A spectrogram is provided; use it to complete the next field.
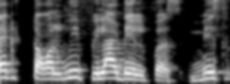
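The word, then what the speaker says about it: Ptolemy: और इसके एक चीज और याद रखिएगा, जो टॉलमी है, टॉलमी स्पेलिंग जो है पी से स्टार्ट होती है, पी साइलेंट रहता है, तो ये याद रखिएगा।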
